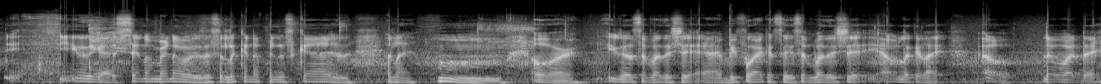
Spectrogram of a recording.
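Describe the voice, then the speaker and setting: Low gravelly laid-back podcast guy. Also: steady tone, moderate pace, background noise. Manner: laid-back, slangy, drawling. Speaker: podcast co-host. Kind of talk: casual chat.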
